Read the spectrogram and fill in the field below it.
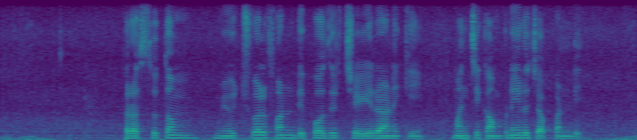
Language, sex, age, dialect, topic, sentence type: Telugu, male, 18-24, Utterandhra, banking, question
